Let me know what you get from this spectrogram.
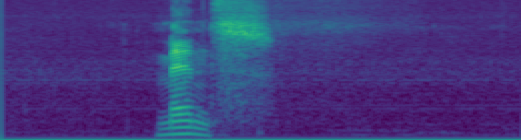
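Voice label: "mens", Dutch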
